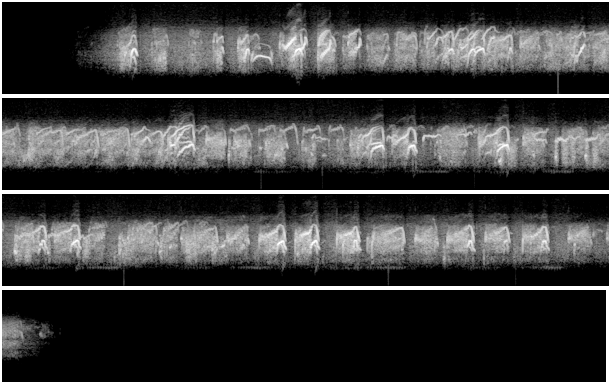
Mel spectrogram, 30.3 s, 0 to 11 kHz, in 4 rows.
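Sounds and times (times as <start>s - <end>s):
Azure-winged Magpie nestlings: 1.4s - 23.0s.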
